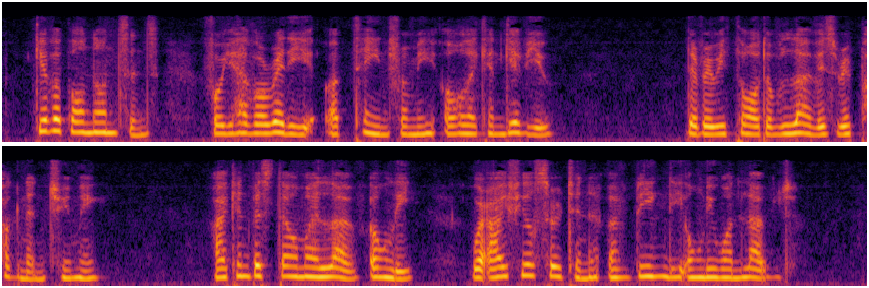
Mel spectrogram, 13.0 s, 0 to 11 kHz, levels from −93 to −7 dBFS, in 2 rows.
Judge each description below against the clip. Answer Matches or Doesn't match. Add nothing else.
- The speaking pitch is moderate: Doesn't match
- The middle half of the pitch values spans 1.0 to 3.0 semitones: Matches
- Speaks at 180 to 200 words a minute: Matches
